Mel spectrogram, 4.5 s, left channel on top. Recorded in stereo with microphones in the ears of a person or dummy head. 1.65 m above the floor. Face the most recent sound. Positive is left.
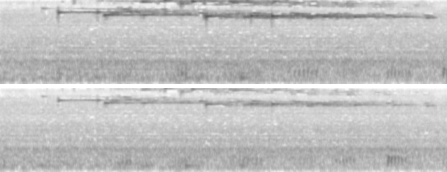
turn(degrees=25)  # may be behind; listen again after turning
